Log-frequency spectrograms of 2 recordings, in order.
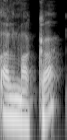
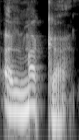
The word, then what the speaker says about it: Makkah: The Yemeni, they use the word, the letter Ka, in their language, it comes sometime as Qa. Mecca, Makkah.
